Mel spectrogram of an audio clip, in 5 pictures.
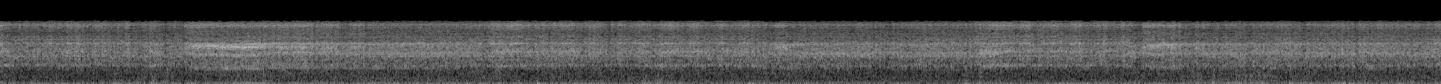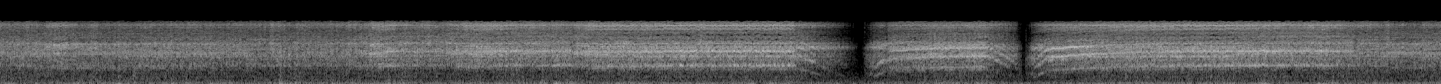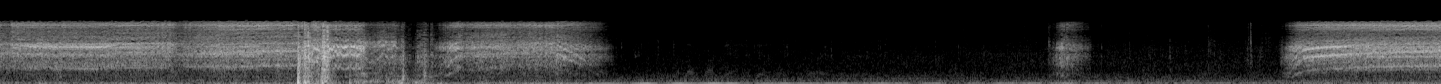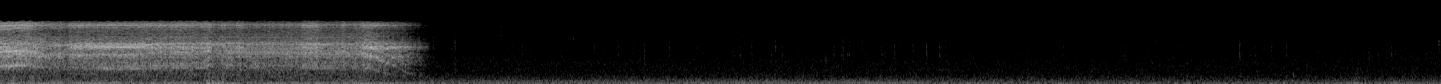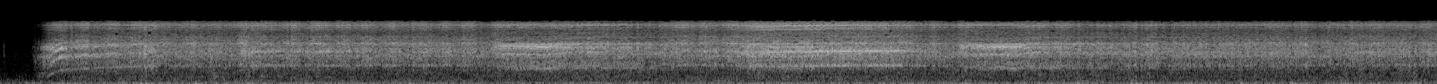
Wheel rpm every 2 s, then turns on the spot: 230, 220, 230, 230, 230, 230, 230, 230, 230, 230, 220, 110, 150, 220, 220, 220, 120, 60, 0, 0, 20, 190, 220, 140, 0, 0, 0, 0, 0, 180, 230, 230, 220, 230, 230, 230.
none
